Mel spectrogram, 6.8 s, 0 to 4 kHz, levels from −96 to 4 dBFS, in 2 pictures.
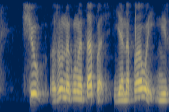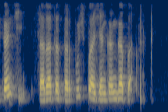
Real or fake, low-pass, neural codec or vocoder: real; 3.6 kHz; none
